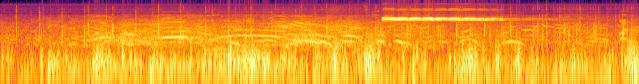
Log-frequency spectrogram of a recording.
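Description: Several voices shouting and cheering over one another during a football play, then a referee's whistle blows steadily for about a second, about four seconds in.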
